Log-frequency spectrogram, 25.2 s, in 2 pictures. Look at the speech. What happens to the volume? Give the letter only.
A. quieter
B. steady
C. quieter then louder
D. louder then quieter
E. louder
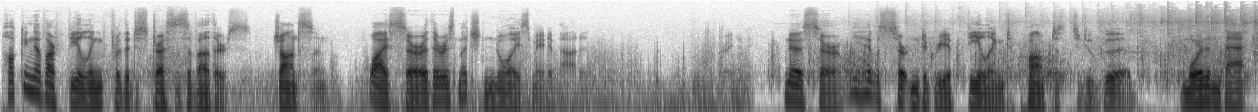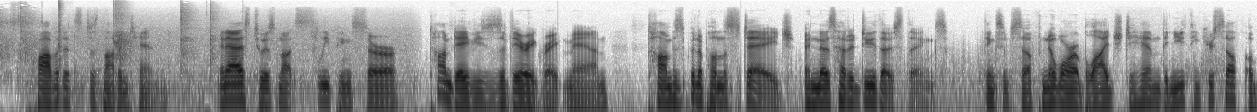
B.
